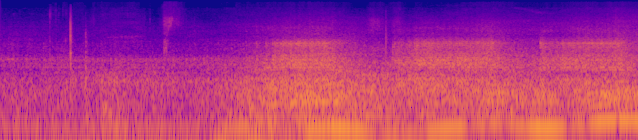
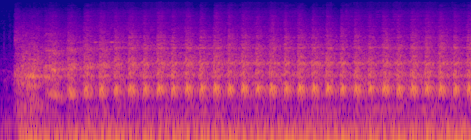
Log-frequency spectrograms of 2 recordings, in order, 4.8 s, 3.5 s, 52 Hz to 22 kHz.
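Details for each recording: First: 2006 Toyota Hilux 2.5 L D4D diesel, crank no start with no codes, run on a temporary bypass fuel feed: it catches after a short crank, revs and settles into clean, even surges. The fuel tank was found completely blocked. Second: 2006 Toyota Hilux 2.5 L D4D diesel, crank no start with no codes or engine light: starter churns evenly at about two and a half compressions a second, never fires, sounds dry as if no diesel reaches the engine.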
